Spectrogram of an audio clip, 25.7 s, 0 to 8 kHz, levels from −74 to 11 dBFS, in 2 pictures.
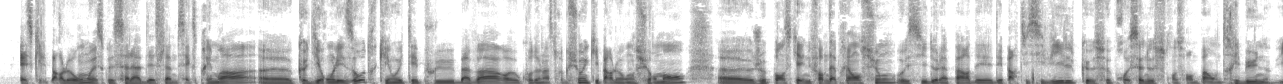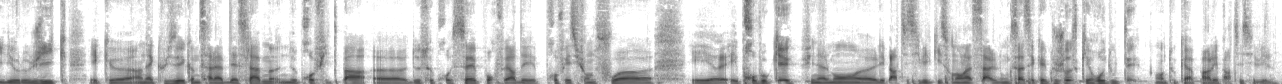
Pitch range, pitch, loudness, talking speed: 100-120 Hz, 105 Hz, -18 LUFS, 230 wpm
